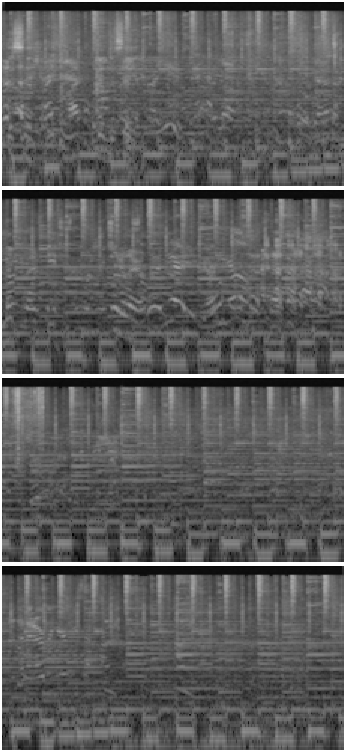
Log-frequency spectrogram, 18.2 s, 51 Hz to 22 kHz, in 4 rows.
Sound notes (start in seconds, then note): 0.0 uptempo music; 7.8 laughter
